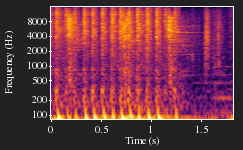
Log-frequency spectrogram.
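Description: Rapid automatic gunfire shoots through a wall in the Valorant video game, a loud, even burst of about a dozen shots that cuts off abruptly and leaves a faint trailing tail.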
